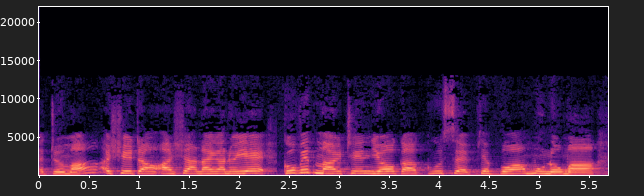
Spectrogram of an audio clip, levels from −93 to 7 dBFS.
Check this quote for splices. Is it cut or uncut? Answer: cut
